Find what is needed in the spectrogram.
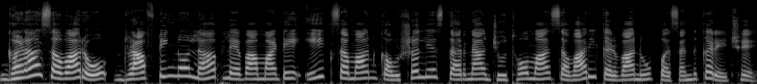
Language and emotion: Gujarati, neutral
